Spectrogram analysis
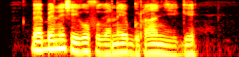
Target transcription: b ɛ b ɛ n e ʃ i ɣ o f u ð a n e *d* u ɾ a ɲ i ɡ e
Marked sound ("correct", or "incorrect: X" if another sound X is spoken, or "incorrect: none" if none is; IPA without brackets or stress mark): incorrect: b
